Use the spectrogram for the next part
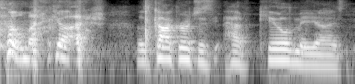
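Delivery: worn-out hoarse voice; talking through a hoarse throat. Real, not acted. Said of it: "You can hear it in my voice".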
